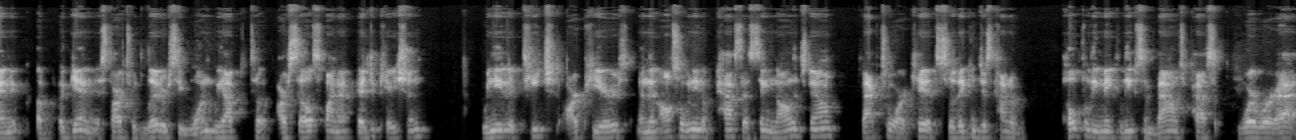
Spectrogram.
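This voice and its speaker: Flat and monotone, a man talks at a fairly quick pace. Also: fairly high pitch for a man. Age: 30s. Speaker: finance professional panelist. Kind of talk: panel discussion. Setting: video call.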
